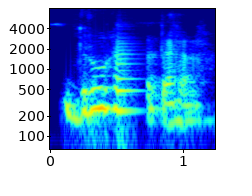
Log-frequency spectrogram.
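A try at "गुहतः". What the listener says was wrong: It is not Dru, not Gru. It is Gu. You can see the word here.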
